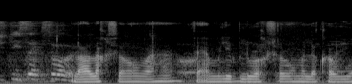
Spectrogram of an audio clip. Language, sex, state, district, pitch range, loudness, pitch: Hindi, male, West Bengal, Jalpaiguri, 125-135 Hz, -29 LUFS, 125 Hz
